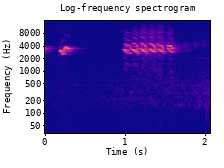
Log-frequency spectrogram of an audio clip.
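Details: Orange-headed thrush song for stirring up other orange-headed thrushes: one short clear whistled note, a silence, then a dense, fast, warbling rattle of high notes lasting under a second.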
